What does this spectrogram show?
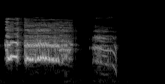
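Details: Rooster crowing: a loud, harsh cock-a-doodle-doo in a short burst then a long strained middle note, ending with a separate falling final syllable after a brief gap.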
